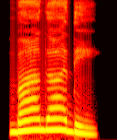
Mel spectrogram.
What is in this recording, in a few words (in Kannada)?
"ಭಕ್ತ", Kannada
